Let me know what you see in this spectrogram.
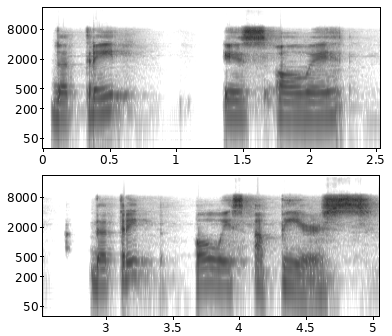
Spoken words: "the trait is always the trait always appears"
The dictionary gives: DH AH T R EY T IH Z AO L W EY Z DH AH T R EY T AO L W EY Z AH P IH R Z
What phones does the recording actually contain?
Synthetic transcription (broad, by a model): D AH T R EY T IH S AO L W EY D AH T R EY T AO L W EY S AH P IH R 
